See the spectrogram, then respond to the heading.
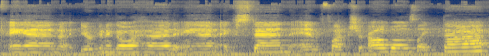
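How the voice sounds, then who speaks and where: The speaker talks at a fairly slow pace against noticeable background noise. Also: woman. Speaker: physician assistant performing an exam. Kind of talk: clinical exam instructions to a patient. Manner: calm, instructional, with filler words.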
